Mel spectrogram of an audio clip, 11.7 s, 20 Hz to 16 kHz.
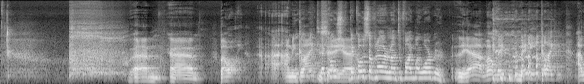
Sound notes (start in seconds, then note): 1.4 sighs; 9.8 laughs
